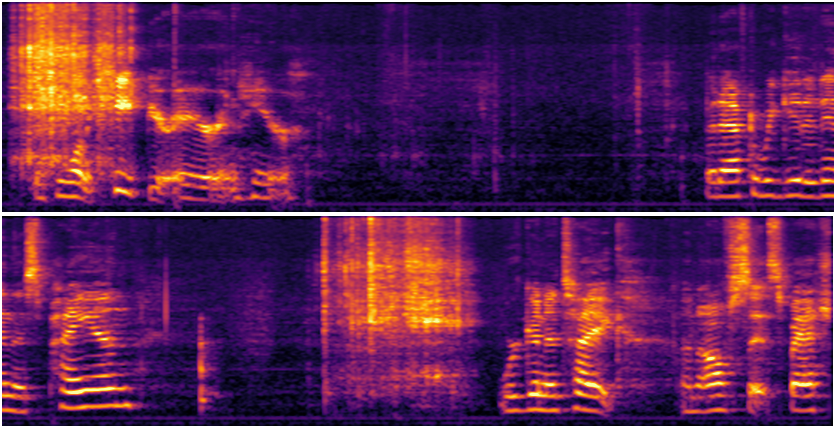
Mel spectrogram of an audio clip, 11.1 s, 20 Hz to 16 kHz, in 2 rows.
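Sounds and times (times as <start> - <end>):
batter scraped from metal bowl: 7.8 - 8.8.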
